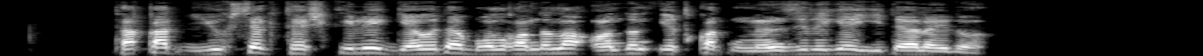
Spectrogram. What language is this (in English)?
Uyghur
